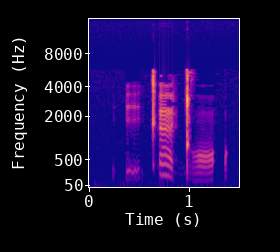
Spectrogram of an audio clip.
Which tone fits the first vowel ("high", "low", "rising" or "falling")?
rising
